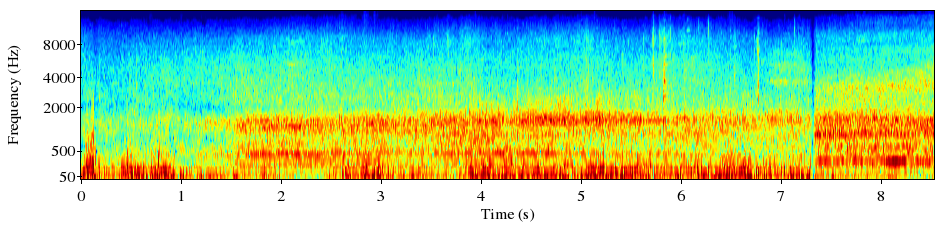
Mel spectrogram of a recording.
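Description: Wind rumbling on the microphone of a moving Ecotric 500 W electric bike, with the motor's steady whine. About seven seconds in, the whine switches abruptly to a lower steady pitch.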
